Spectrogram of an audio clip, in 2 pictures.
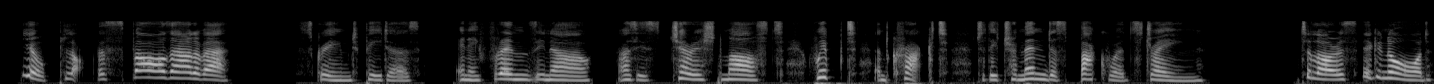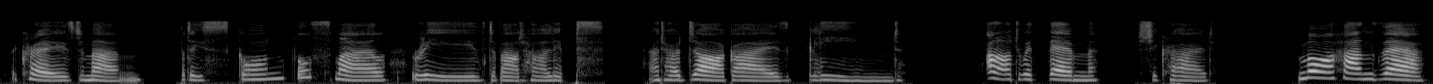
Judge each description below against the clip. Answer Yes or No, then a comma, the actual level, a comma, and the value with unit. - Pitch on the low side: No, high, 210 Hz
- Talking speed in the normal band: No, slow, 105 wpm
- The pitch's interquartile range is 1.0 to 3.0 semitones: No, average, 3.8 semitones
